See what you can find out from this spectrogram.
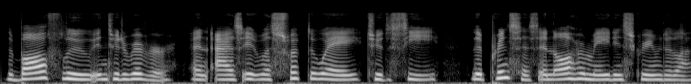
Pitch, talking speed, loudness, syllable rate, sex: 230 Hz, 200 wpm, -17 LUFS, 4.9 syllables/s, female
